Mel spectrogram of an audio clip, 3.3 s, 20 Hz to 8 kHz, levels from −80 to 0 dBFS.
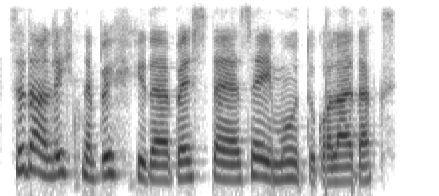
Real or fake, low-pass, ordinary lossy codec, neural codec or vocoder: real; 7.2 kHz; Opus, 24 kbps; none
